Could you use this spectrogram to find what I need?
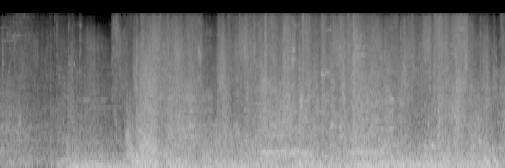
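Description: Video game spell effects crackle and burst in a busy fight.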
